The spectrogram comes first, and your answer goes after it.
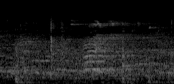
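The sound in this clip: A basketball is dribbled down the lane during a basketball game, making a few dull, thudding bounces over steady background noise.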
